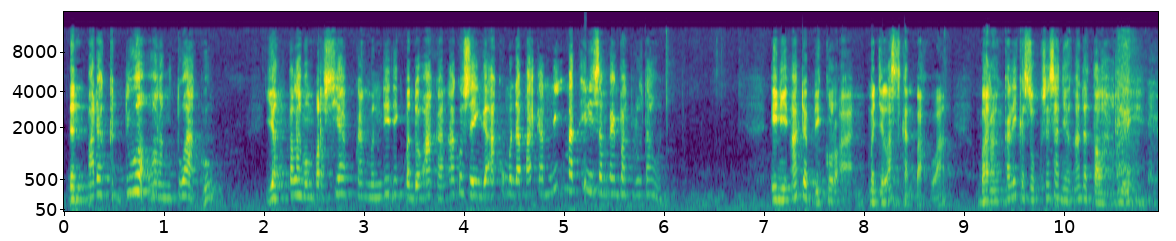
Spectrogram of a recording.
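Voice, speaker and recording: A man's voice: fairly high pitch, bright, forceful tone, a little hiss or hum. A man preaching an Islamic sermon, emphatic, repeating key phrases and chanting Quranic verses.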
